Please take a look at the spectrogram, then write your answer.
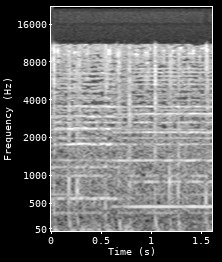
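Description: Roach the horse gallops in The Witcher 3, hooves clip-clopping in a quick, steady rhythm of repeated thuds under a constant game ambience backdrop, fairly close and moderately loud.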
